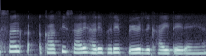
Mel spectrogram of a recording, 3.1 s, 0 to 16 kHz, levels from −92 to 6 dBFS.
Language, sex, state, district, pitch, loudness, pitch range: Hindi, female, Arunachal Pradesh, Lower Dibang Valley, 245 Hz, -15 LUFS, 215-265 Hz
